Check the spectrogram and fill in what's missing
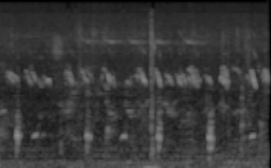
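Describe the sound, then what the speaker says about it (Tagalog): Chickens cluck repeatedly and chicks peep on a farm in San Jose del Monte, Bulacan, in a steady, close chorus of short calls with light background noise. "Papakita ko sa inyo yung mga sisiw namin na bago."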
